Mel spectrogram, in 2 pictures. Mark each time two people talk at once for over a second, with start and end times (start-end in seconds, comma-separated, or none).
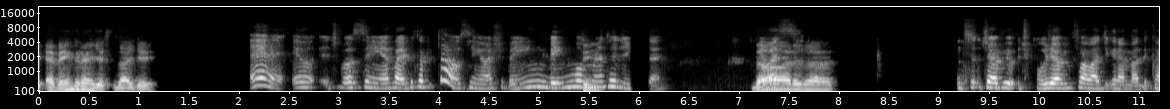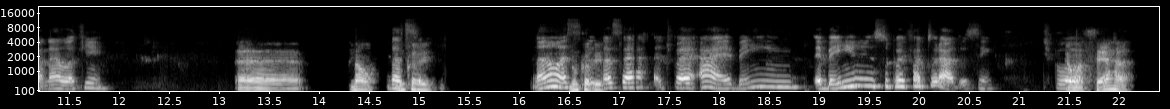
none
